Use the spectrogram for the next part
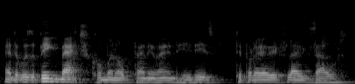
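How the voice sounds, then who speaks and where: A man in his sixties with a rural County Limerick Irish accent, telling anecdotes in a halting, rambling, casual way. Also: lowish voice, level tone, mellow. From County Limerick, Ireland. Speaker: interview guest, local storyteller. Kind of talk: oral history reminiscence, casual storytelling.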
